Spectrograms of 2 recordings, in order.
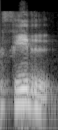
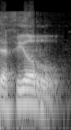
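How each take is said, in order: First: فر with a light, thin ra; correct thin r. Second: فر with a thick, full-mouthed ra; wrong heavy r. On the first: Teacher demonstrating the correct فر to students, thin ra. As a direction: say فر with the ra softened, not heavy. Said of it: "فتقول فر، ليس فر". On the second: Teacher showing students the wrong فر, heavy ra. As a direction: say فر with a heavy ra, as a mistake. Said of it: "ليس فر". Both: Shown as a demonstration.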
